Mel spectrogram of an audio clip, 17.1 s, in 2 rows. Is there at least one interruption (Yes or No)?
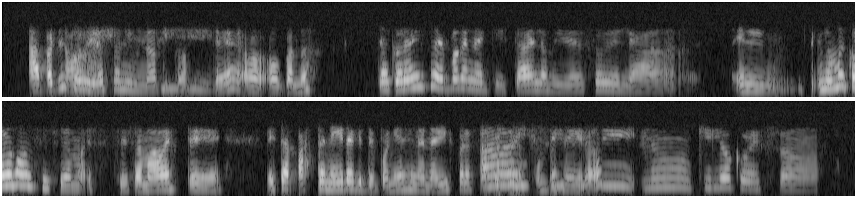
Yes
